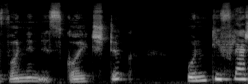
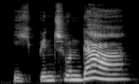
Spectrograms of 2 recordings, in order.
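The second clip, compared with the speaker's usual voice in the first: loud triumphant call down the field; 4 semitones higher, 9 dB louder than usual. Acted. Hedgehog's wife calling to the hare, loud and triumphant. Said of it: "rief ihm die Frau des Igels entgegen".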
